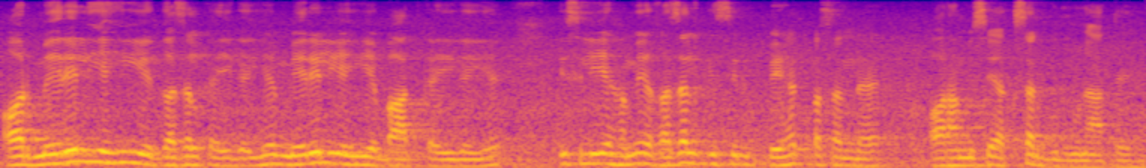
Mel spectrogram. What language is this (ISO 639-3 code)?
urd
